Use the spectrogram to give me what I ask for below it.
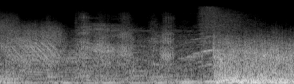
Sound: panting; explosion

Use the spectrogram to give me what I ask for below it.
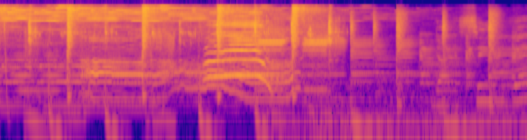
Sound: car horn

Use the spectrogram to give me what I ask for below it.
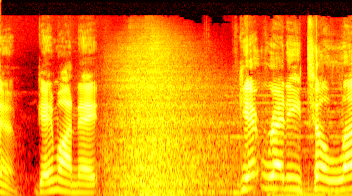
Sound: air whooshing

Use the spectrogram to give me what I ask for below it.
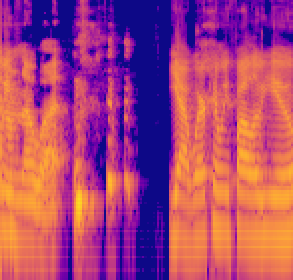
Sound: laughing

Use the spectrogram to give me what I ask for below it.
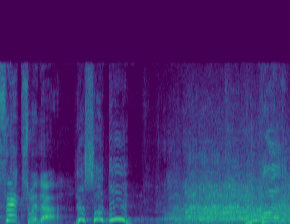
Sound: audience laughing

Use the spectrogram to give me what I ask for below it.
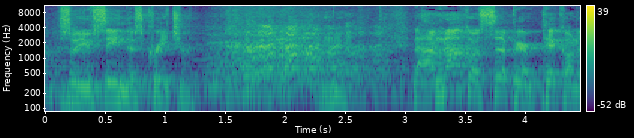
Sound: audience laughing

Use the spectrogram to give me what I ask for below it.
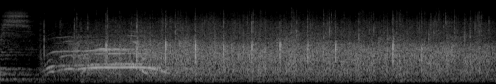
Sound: audience applauds

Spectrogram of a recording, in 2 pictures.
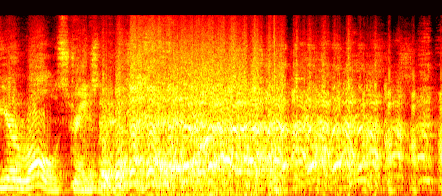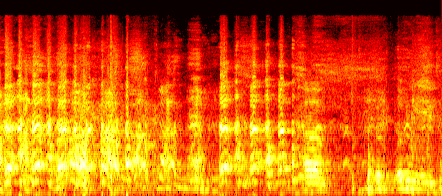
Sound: laughter

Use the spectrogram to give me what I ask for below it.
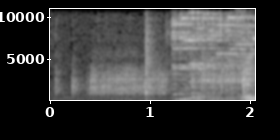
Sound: ball rolling; successful chime

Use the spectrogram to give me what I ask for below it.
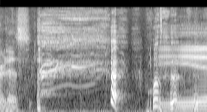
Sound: laughing

